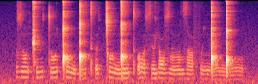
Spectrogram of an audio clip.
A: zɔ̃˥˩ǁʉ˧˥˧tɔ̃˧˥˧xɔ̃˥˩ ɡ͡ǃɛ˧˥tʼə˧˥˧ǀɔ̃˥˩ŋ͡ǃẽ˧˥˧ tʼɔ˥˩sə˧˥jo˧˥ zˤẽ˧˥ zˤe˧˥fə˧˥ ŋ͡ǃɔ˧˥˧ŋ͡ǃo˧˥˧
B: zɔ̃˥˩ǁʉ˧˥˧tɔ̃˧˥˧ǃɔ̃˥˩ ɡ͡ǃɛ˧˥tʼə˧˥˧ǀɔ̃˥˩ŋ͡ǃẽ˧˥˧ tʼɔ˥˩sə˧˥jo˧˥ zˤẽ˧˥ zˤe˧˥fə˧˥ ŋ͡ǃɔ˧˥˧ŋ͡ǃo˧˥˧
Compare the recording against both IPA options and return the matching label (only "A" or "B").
B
